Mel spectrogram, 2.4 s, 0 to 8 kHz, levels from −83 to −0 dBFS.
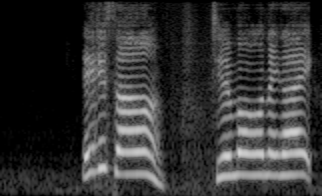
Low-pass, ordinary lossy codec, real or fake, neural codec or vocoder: none; none; fake; codec, 16 kHz, 1 kbps, FunCodec, trained on LibriTTS, 50 frames a second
